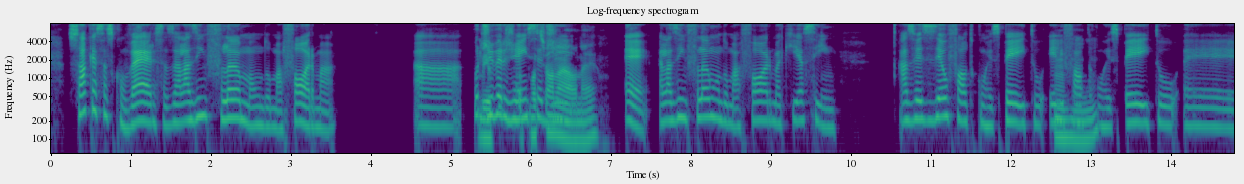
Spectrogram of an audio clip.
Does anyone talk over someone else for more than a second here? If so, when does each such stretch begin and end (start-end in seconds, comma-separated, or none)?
5.3-6.6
